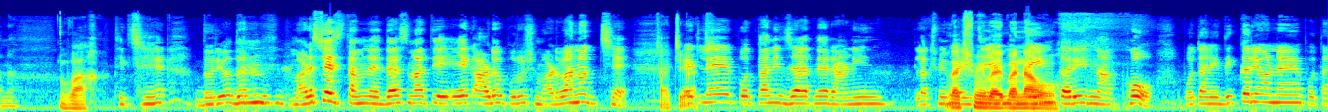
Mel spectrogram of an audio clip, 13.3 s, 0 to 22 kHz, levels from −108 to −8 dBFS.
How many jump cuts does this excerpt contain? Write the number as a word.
zero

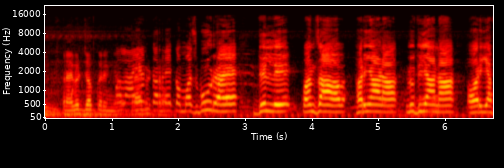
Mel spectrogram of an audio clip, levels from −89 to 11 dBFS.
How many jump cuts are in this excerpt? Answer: one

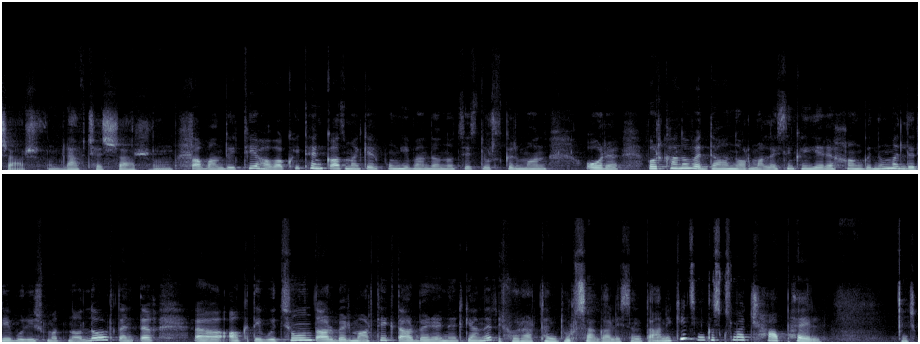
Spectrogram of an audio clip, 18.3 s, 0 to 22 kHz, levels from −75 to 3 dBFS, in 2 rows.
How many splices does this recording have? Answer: two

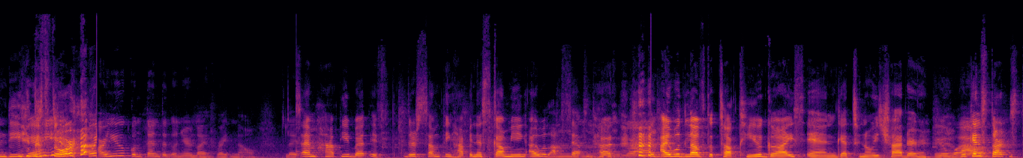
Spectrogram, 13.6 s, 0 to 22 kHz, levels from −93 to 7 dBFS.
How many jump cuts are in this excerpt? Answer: three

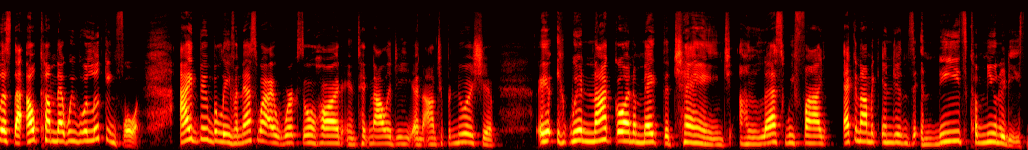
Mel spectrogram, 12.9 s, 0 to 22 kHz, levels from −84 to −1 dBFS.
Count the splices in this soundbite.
zero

